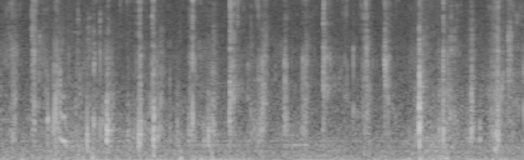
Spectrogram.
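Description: Close-miked chewing of a full mouthful of puri and spicy egg masala, with irregular wet mouth clicks and smacks several times a second.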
